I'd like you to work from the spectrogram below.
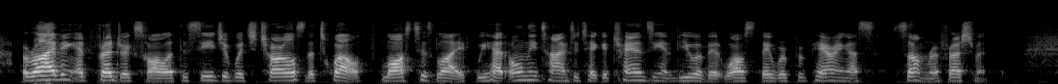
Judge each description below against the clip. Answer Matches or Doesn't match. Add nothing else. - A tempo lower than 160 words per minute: Doesn't match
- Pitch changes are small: Doesn't match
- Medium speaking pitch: Matches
